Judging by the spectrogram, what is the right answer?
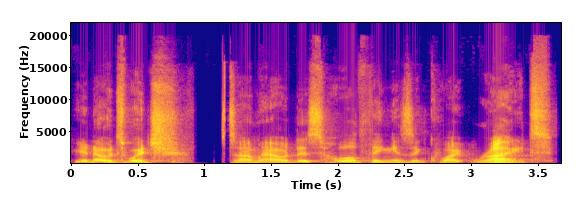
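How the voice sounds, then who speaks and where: An actor playing a gruff, cynical, hot-tempered male police detective in a comic dub, raspy, blunt and grumbling. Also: on the low side, steady tone, a little slow, a bit bright, heavily acted. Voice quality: gravelly, raspy.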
